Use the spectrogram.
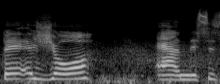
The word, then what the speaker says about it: Béʼézhóóʼ: is called the bajo uh this is called beijou and this is how it's spelled in the dna bazaar and basically the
